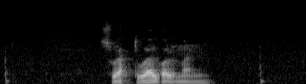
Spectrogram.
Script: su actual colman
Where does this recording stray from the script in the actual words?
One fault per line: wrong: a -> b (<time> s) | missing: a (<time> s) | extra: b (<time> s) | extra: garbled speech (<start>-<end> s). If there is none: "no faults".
no faults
